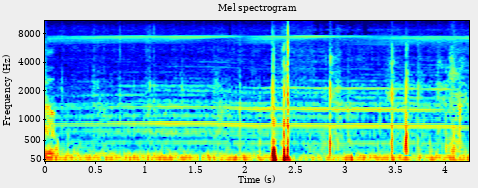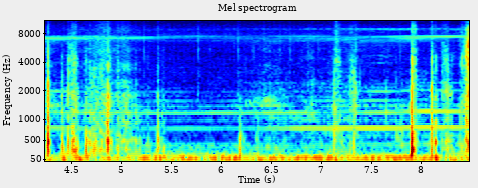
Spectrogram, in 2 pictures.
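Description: Electric motor of an E-flite Timber RC model plane whining steadily at low throttle as it taxis, with scattered clicks and knocks, the loudest a little past two seconds in.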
